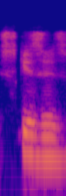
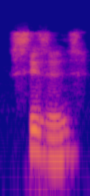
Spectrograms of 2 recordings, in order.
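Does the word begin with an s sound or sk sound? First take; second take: sk sound; s sound. First: The word begins with an sk sound. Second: The word begins with a plain s sound.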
